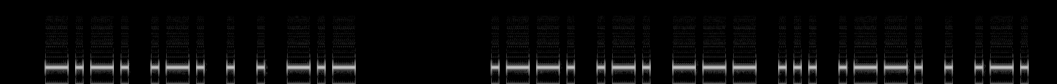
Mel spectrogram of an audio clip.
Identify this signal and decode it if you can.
Morse code, heard as a keyed tone, about 16 wpm, 800 Hz. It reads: CREEK PROSPER
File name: fromSMs / FromSMs mp3s / Cities@15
